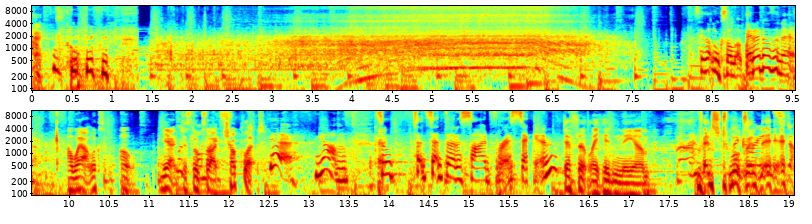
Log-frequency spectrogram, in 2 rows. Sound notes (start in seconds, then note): 0.2 laughs; 1.6 whirring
